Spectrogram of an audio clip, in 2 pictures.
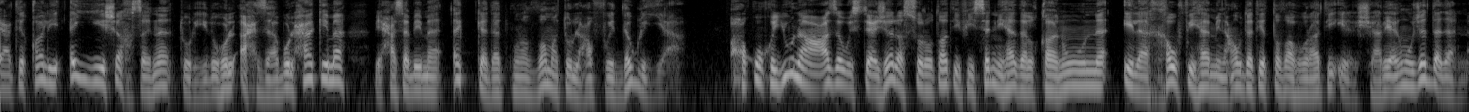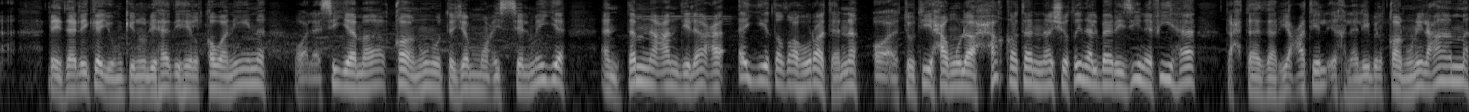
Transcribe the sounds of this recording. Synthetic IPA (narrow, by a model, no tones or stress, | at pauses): ɪʕt̪ɪqɑːlɪʔajːʃɑxsˤnt̪ʊɾiːd̪ʊhʊlʔaħzaːbʊlħaːkɪma | bɪħasabmaːʔakːad̪at̪mʊnɑðˤːɑmɑlʕafwɪd̪ːawlɪjːa̰ | ħʊquːqɪjːuːnaʕazawɪst̪ɪʕd͡ʒaːlasˤːʊlʊt̪ˤɑːt̪ɪfiːsanːɪɦaːðalqɑːnuːnʔɪlaːxawfɪɦaːmɪnʕawd̪at̪ːɑðˤɑːɦʊɾˤɑːt̪ɪʔɪlaːʃːaːɾɪʕamʊd͡ʒad̪ːad̪an | lɪðaːlɪkajʊmkɪnʊlɪɦaːðɪɦɪlqɑwaːniːn | wa̰laːsɪjːamaːqɑːnuːnʊt̪ːad͡ʒamːʊʕɪsːɪlmɪj | ʔant̪amnaʕand̪ɪlaːʕaʔajːt̪ɑðˤɑːhʊɾˤɑːt̪wa̰t̪ʊt̪iːħamʊlaːħɑqɑnːɑːʃɨt̪ˤiːnalbaːɾɪziːnafiːɦaː | t̪a̰ħt̪aðaɾiːʕalʔɪxlaːlɪbɪlqɑːnuːnɪlʕaːm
